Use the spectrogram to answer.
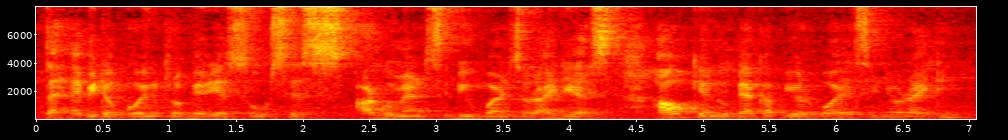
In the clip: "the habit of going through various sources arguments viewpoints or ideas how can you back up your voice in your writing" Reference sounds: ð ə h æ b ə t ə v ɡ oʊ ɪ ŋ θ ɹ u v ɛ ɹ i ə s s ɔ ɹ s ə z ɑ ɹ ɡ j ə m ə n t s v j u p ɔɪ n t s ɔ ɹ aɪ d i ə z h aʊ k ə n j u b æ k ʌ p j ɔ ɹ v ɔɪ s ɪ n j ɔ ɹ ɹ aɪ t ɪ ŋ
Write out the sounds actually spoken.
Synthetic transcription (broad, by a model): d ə h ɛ b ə t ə p ɡ oʊ ɪ ŋ t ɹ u b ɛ ɹ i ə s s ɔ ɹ s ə s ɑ ɹ ɡ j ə m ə n t s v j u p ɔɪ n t s ɔ ɹ aɪ d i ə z h aʊ k ə n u b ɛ k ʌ p j ɔ ɹ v ɔɪ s ɪ n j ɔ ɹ ɹ aɪ t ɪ ŋ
